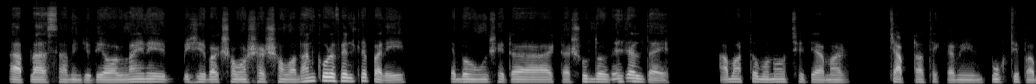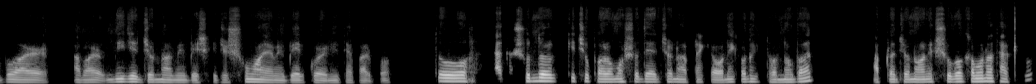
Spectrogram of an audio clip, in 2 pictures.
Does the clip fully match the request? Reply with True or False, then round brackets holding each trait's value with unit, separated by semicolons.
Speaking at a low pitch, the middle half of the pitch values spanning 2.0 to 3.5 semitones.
True (120 Hz; 2.9 semitones)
